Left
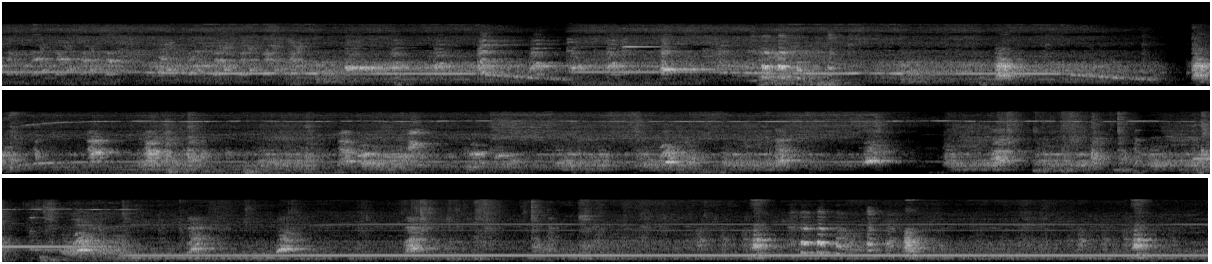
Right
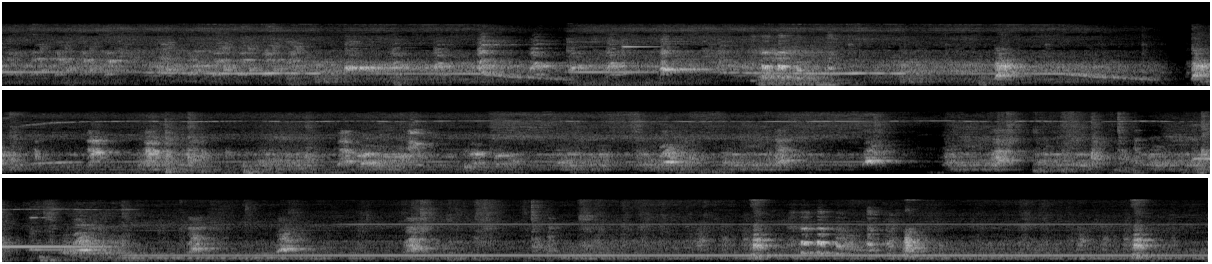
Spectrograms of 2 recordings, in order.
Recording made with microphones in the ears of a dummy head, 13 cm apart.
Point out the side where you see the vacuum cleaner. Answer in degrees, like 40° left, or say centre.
20° right.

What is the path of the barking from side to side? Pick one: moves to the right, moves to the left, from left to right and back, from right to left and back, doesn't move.
from right to left and back.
